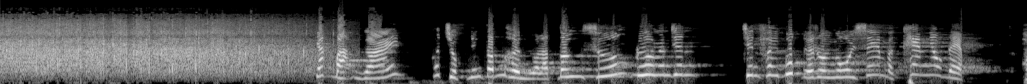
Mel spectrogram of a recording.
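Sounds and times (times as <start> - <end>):
crowd applauding at a monk's talk to young people: 0.0 - 3.4
speech: 3.2 - 10.2.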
